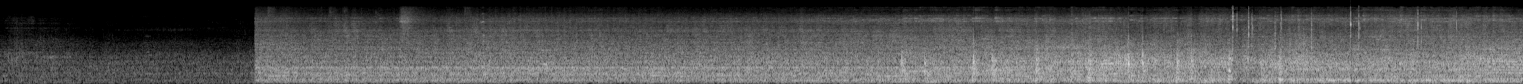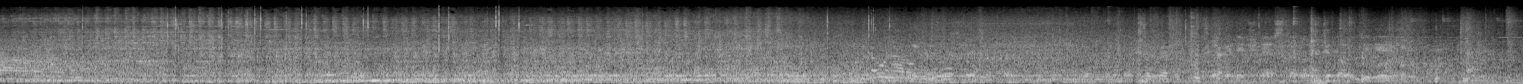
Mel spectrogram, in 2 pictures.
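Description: PTMZ LM-2008 low-floor tram running close by: wheel-on-rail and motor noise, with whining tones that rise and fall as it moves. It starts suddenly about two and a half seconds in and stays loud from then on.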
